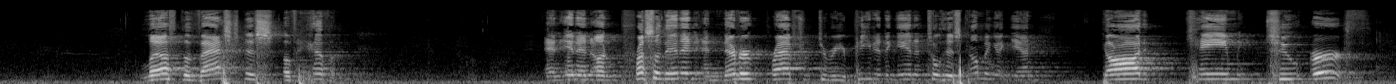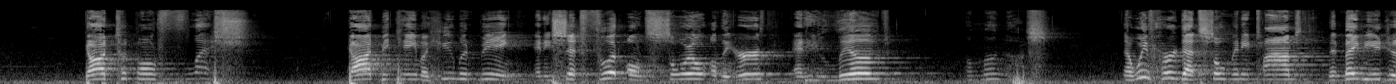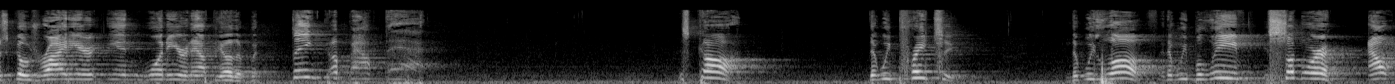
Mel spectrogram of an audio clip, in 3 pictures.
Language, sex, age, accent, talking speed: English, male, 40-59, American, 125 wpm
